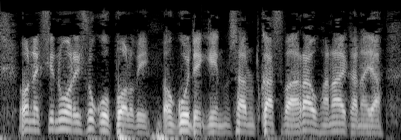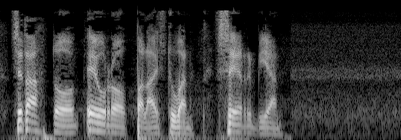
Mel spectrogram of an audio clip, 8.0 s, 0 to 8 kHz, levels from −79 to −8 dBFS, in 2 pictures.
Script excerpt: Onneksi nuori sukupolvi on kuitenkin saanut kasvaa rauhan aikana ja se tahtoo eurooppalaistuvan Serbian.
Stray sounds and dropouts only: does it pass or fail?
pass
